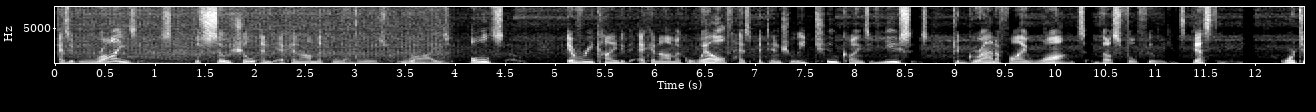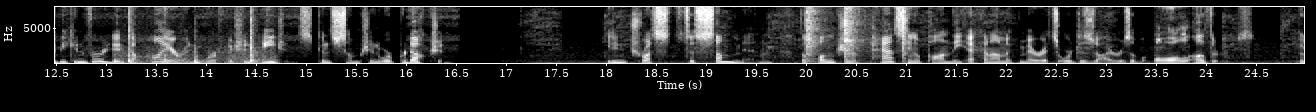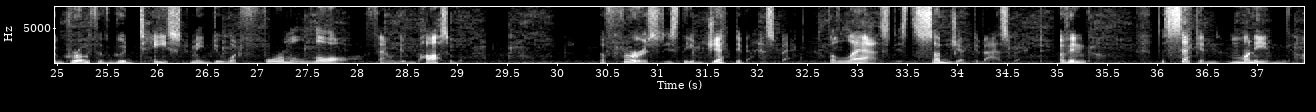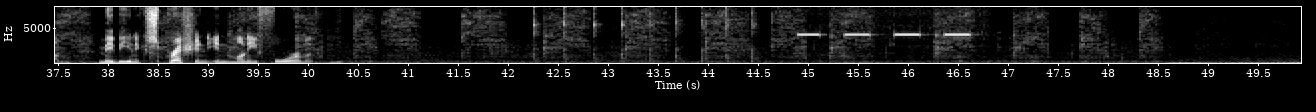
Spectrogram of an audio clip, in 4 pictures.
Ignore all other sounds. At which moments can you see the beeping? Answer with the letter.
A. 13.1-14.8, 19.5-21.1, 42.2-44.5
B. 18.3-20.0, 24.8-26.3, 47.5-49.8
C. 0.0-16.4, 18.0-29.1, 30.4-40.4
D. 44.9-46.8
D.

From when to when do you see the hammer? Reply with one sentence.
The hammer can be heard from 13.1 to 14.8 s, from 19.5 to 21.1 s and from 42.2 to 44.5 s.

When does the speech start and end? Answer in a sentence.
The speech can be heard from 0.0 to 16.4 s, from 18.0 to 29.1 s and from 30.4 to 40.4 s.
